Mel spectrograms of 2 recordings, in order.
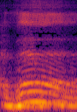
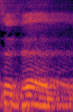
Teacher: الذات تخرج من طرف اللسان مع اطراف الثنايا العليا، بينما الدال المهمله تخرج من طرف اللسان مع اصول الثنايا العليا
